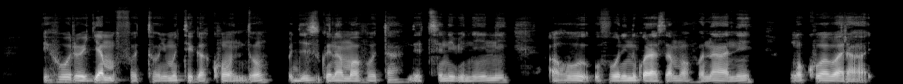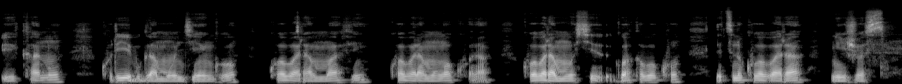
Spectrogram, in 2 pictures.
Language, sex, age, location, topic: Kinyarwanda, male, 18-24, Kigali, health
